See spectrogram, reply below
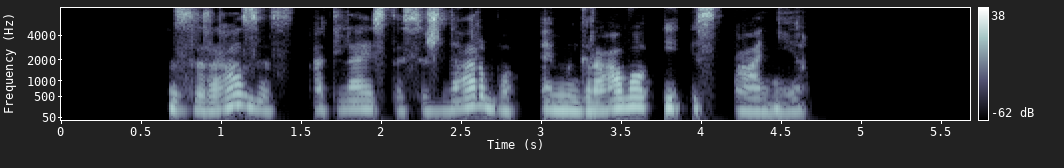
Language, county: Lithuanian, Vilnius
